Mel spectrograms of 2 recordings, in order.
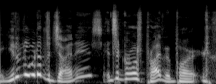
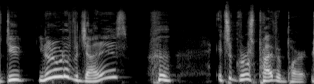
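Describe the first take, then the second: First: Put-on very high, fast, squeaky kid voice; know-it-all kid. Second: Put-on high, fast kid voice; know-it-all kid. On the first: Boy repeats his lesson to classmates in a squeaky kid voice. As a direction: squeal it like a gleeful little boy. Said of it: "I still think about that to this day". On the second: Boy explaining vaginas to classmates in a squeaky kid voice. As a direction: squeak it out like a smug sixth grader. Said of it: "He goes".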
